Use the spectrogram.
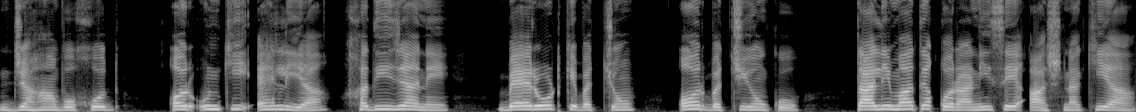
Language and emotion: Urdu, neutral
